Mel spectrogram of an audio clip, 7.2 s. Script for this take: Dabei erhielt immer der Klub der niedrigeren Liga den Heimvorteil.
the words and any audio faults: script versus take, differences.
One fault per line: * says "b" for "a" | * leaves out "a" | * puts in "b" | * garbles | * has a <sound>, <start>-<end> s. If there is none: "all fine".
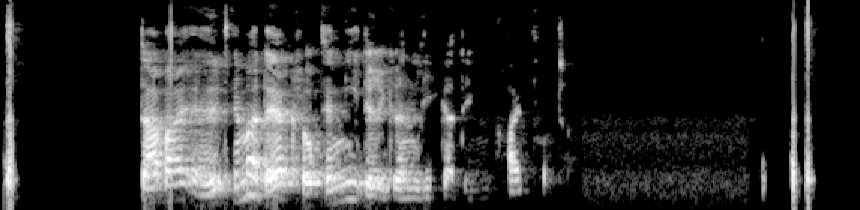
all fine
